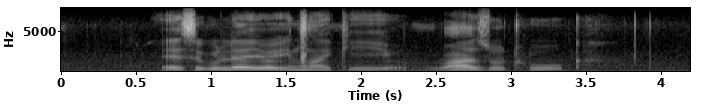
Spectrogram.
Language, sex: Xhosa, male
